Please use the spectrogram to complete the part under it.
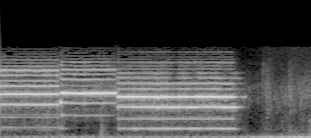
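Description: A small horn plays a few held notes up close.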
